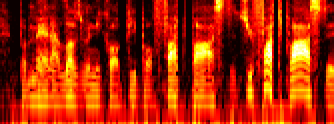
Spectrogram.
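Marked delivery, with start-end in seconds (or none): 2.5-3.3 put-on broken Portuguese accent, pitched up. Imitating a Portuguese grandfather insulting people, broken Portuguese accent. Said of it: "He had that broken accent".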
